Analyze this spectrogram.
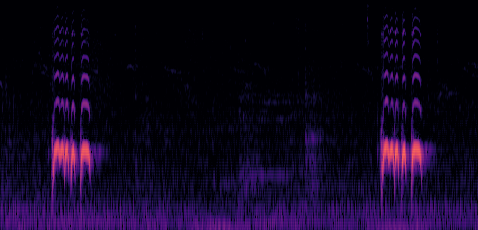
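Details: A single local zebra dove singing vigorously, its song used to prompt other birds to sing: two bursts of four to five quick stuttering, ringing coos about three seconds apart, over a faint low hum.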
